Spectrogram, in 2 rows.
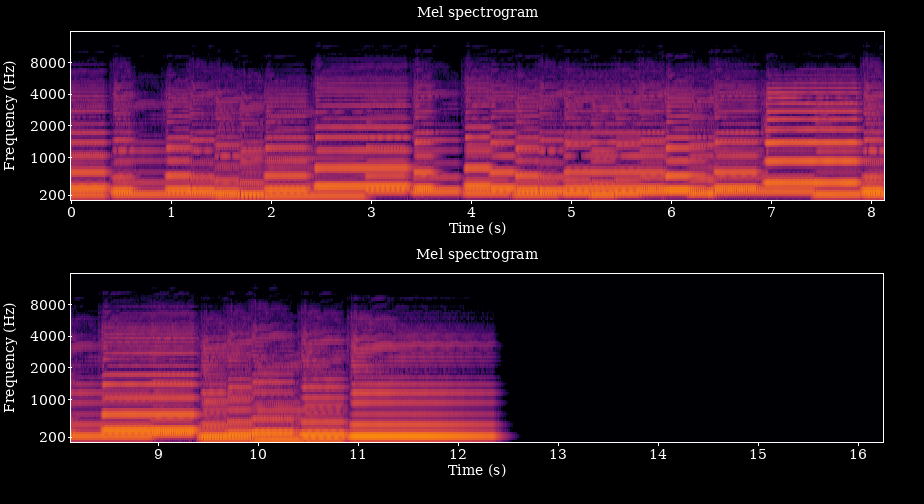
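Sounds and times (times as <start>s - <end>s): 
easy saxophone duets: 0.0s - 12.5s.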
